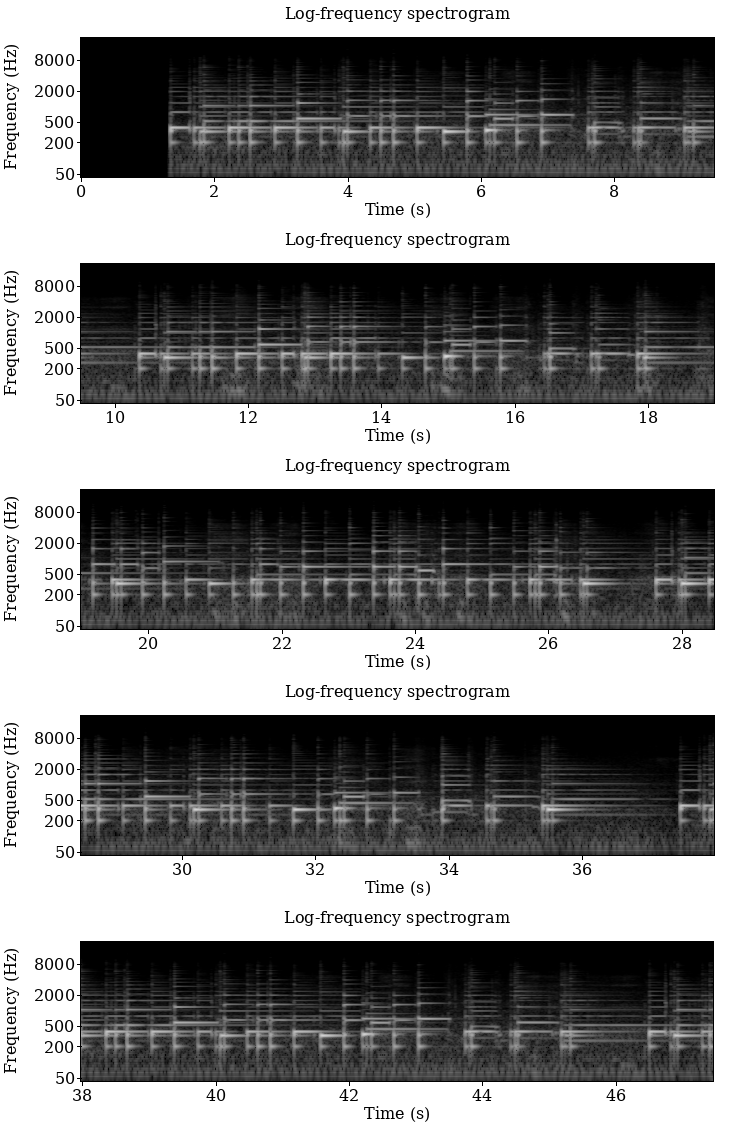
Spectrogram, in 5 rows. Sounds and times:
Ukulele: 1.4 - 47.4.

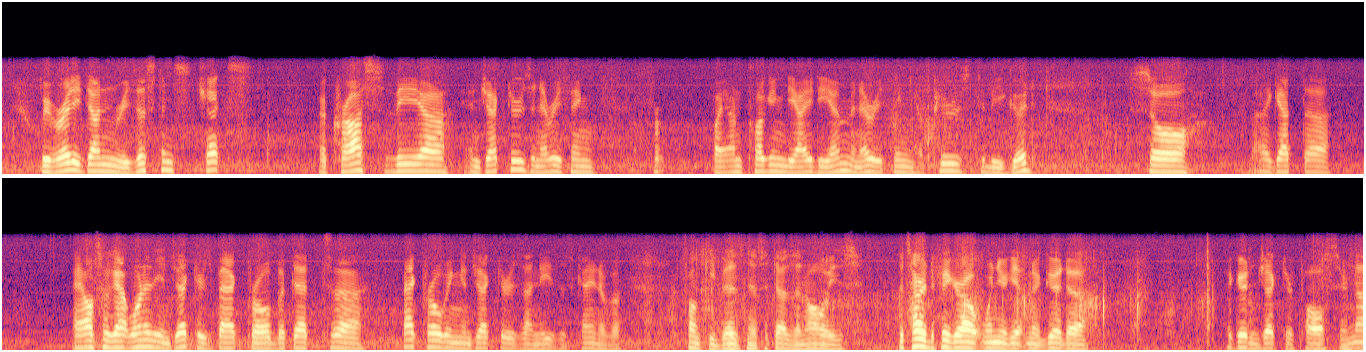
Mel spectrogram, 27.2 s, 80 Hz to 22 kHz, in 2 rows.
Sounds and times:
Speech: 0.4 - 2.5, 3.2 - 10.4, 11.3 - 13.3, 14.3 - 19.8, 20.4 - 24.6, 25.8 - 27.2.

